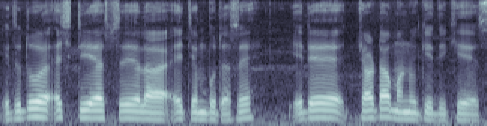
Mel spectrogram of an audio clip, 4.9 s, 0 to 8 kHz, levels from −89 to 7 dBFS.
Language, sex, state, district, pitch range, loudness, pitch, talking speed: Nagamese, male, Nagaland, Dimapur, 110-135 Hz, -15 LUFS, 125 Hz, 160 wpm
